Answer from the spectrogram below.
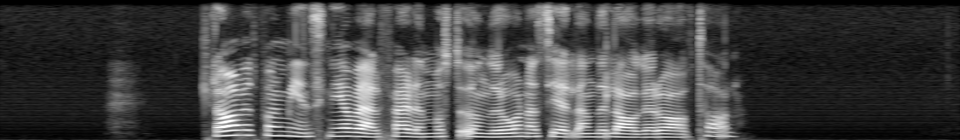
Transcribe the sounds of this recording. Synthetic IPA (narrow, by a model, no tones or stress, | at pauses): kʰɾɑːvət̪̚pʰɔɛnmɪnsknɪŋavːɛːlfæːɖənmɔst̪ə̰ʔɵnd̪əɾoːɖɳasjɛlːand̪əlɑːɡaɾɔɑːvt̪ʰɑ̰ːl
